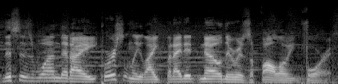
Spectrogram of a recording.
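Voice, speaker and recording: A man's voice: mid-range voice, very animated, fast, fairly bright tone, faint music behind. A man co-hosting a film review podcast in casual conversation. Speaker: podcast co-host.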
